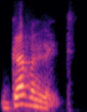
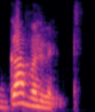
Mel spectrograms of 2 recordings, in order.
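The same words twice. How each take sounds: Both takes have the same delivery.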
